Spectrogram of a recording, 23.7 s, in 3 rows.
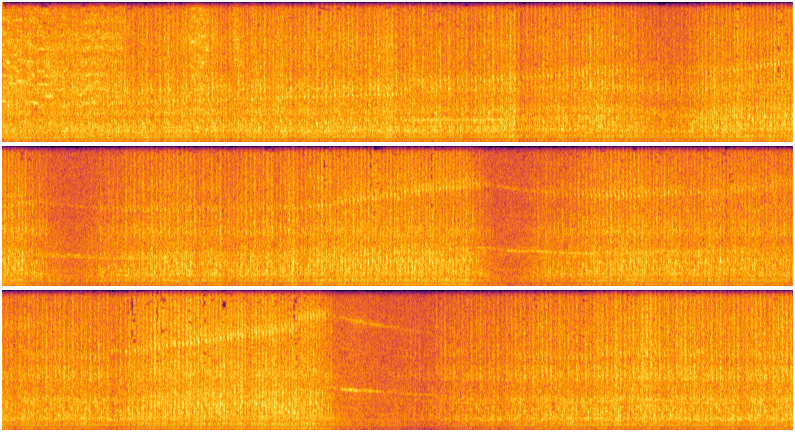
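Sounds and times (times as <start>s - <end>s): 
BR Class 37 locomotive: 0.0s - 23.7s.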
